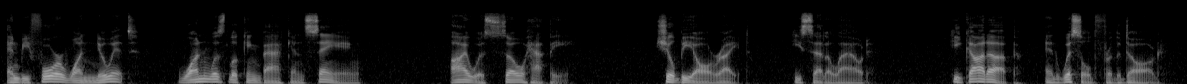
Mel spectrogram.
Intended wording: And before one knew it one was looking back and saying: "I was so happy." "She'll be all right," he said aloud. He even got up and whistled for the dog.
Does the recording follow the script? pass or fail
fail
